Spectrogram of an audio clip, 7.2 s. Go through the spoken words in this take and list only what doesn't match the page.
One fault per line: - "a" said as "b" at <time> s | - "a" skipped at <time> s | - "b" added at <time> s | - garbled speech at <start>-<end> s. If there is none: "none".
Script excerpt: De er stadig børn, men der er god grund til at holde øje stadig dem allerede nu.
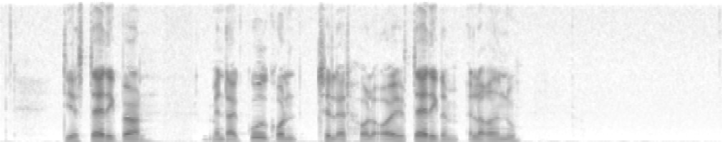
none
